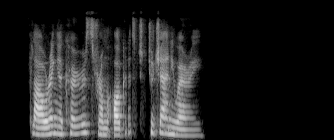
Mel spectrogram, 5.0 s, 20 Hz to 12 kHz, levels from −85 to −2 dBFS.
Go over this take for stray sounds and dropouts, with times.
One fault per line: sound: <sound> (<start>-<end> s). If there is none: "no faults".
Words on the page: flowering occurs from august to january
no faults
